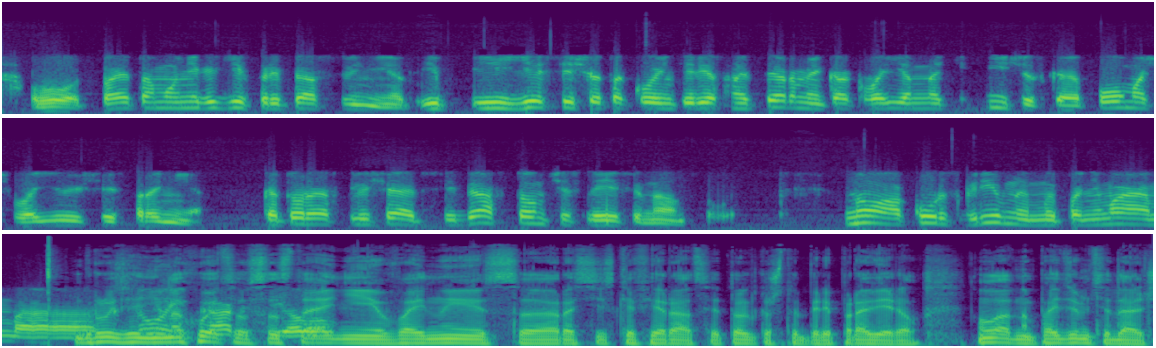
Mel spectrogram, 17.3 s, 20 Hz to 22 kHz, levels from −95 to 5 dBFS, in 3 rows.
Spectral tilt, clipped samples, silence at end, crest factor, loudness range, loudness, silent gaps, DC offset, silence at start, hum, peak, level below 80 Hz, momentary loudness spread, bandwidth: -6 dB/octave; under 0.1%; 0 s; 18 dB; 3 LU; -19 LUFS; none; under 0.1%; 0 s; none; -2 dBFS; -44 dBFS; 6 LU; 19.5 kHz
